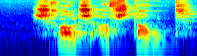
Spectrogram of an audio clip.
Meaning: shooting distance (distance from which one shoots or is able to shoot)
- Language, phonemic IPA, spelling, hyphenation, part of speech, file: Dutch, /ˈsxoːts.ɑfˌstɑnt/, schootsafstand, schoots‧af‧stand, noun, Nl-schootsafstand.ogg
